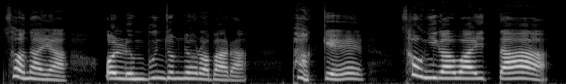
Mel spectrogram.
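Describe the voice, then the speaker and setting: A woman plays a frail old grandmother with a confused mind, pleading urgently in a high, strained voice. The recording is close and completely dry. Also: slow, fairly bright tone, no room sound. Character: frail elderly mother-in-law, confused and urgent.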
